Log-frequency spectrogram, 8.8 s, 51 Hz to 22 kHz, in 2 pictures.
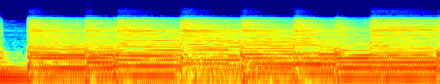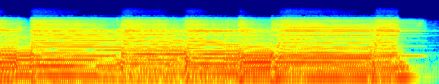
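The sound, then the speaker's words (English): A loud electric guitar riff with mild overdrive, played through a Deluxe Reverb amp on the 30 setting: chords and single notes in a steady rhythm for several seconds before ringing out and fading. No one speaks. “I'm on the Deluxe Reverb now, and I have the 30 something on. I have it on the 30 setting.”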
